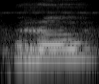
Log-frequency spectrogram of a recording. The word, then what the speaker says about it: र: अब र की जब बच्चे प्रोनाउंसिएशन बोलेंगे, र आप खुद उच्चारण करके देखें, जब प्रोनाउंस करके देखें तो र हमारी जो टंग है वो वाइब्रेट कर रही है, र।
